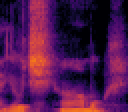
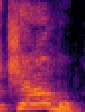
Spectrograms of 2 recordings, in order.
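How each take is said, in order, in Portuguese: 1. A frase é dita com tom carinhoso e amoroso. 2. A frase é dita com tom zangado. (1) "E a outra eu já falo com mais amor" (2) "Eu falo a frase eu te amo zangada"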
